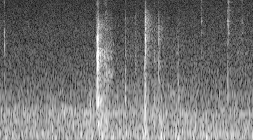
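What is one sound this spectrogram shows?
Metal tweezers tap lightly against plastic.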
